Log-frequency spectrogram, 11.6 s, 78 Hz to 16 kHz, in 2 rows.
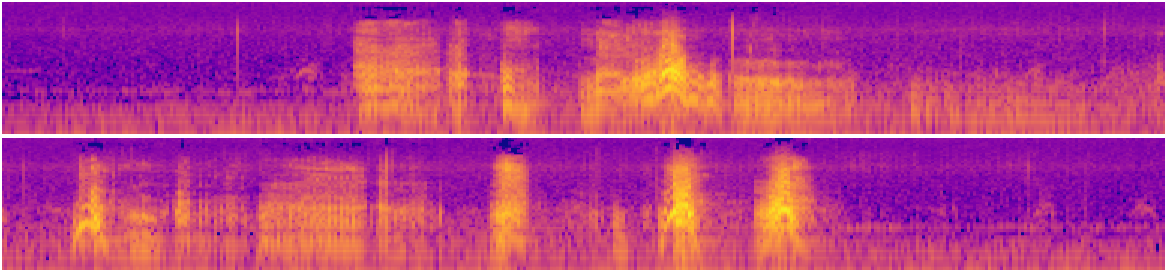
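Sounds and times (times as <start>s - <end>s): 
dogs snarling angrily and barking: 1.8s - 9.9s.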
